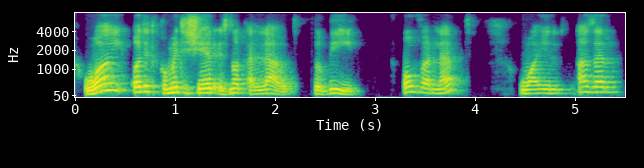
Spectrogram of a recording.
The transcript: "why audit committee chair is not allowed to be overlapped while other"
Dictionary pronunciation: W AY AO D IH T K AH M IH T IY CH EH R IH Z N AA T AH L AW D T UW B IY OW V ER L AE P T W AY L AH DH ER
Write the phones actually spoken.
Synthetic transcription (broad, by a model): W AY AO D IH T K AH M IH T IY SH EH R IH Z N AA T AH L AW D T UW B IY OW V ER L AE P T W AY L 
